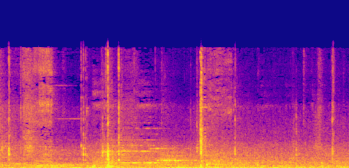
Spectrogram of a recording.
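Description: Door hardware being worked: a key card held to an electronic door lock, then the handle and latch clicking a few times, with a dull thump as the door swings open, over a steady low hum.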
